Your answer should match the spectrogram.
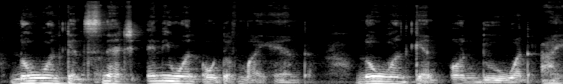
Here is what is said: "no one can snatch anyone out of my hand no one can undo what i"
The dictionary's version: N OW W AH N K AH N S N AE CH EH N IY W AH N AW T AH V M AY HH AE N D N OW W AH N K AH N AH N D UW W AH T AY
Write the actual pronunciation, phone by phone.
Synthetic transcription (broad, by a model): N OW W AH N K AH N S N AE CH EH N IY W AH N AW T AH V M AY HH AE N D N OW W AH N K AH N AH N D UW W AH T AY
